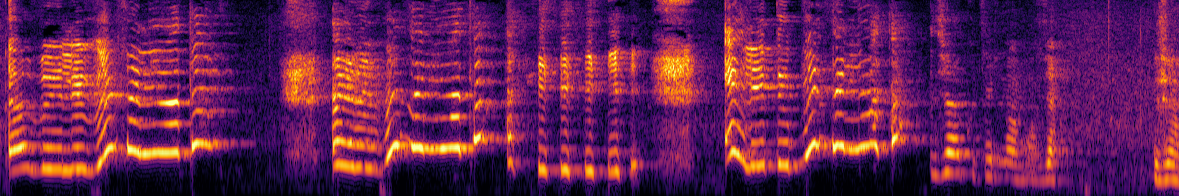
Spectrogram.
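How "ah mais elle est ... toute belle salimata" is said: put-on very high little-girl voice, half laughing; squeaky high child voice. Mother voicing her little girl in a high squeaky voice.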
